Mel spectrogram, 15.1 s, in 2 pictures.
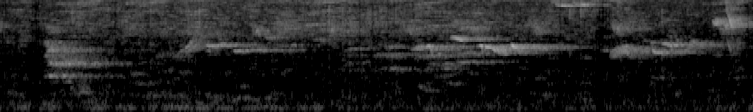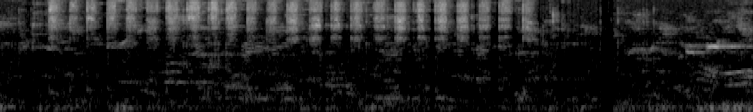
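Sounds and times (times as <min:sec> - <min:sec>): songbirds chirping: 0:00.0 - 0:15.0
soft rasps: 0:07.9 - 0:13.1.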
